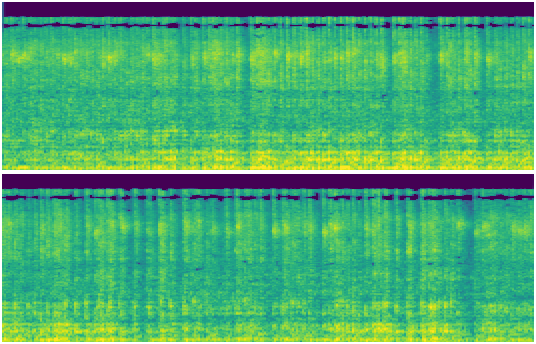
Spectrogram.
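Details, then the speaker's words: Chevrolet single-turbo race car started after adding electric primer pump to mechanical fuel pump; steady low rumble with rev blips, no knocks or misses, fuel delivery holding — normal running. "boy oh boy that thing sounded good"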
